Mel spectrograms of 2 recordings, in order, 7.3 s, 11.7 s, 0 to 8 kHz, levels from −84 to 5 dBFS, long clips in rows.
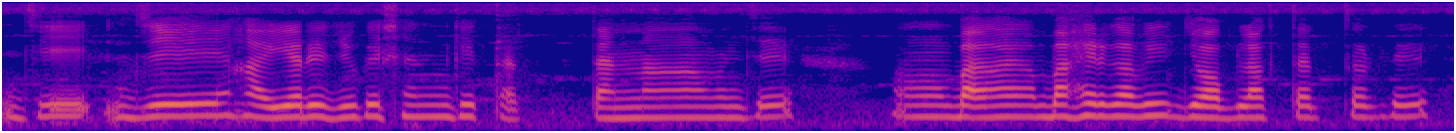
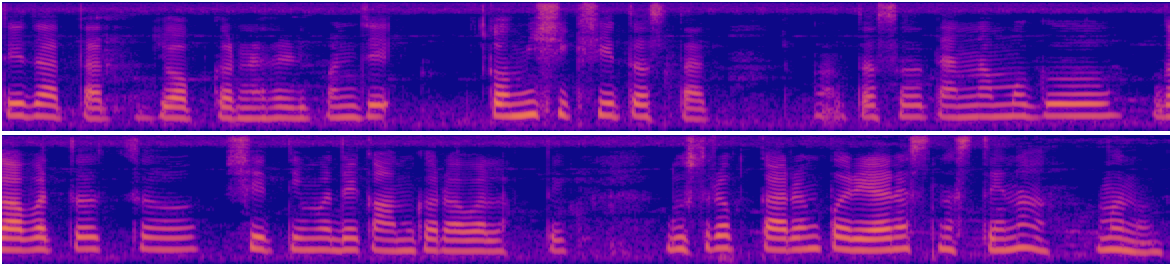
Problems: constant background noise, background conversations at intervals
